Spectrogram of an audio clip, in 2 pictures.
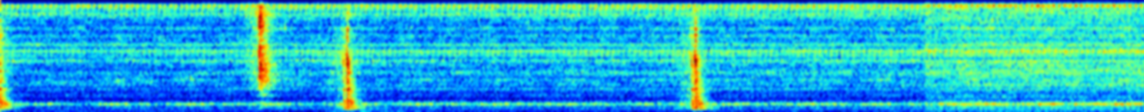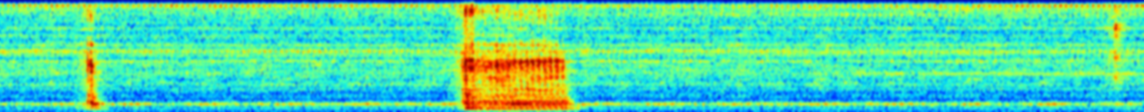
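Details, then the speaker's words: Commodore floppy drive fast-formatting the second side of a notched cheap disk: scattered sharp ticks every second or two, then a short buzzy rattle as the head steps tracks; this format was not totally good. "I'm going to try a fast format on the second side new try cheapo too and there you can tell it's clicking away"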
